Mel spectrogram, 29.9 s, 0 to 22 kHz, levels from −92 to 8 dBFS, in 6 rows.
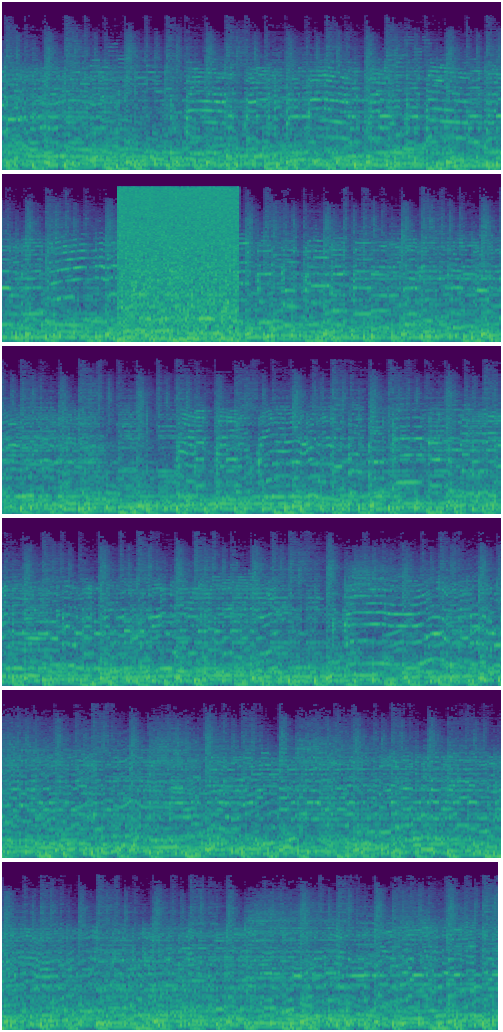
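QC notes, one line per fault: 6.14–7.35 s, wrong sample width: what sounds like 32-bit float data read as 16-bit integers mixes bytes, so loud noise buries the sound, playing at half speed, an octave down.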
